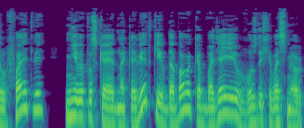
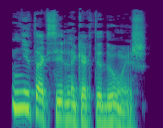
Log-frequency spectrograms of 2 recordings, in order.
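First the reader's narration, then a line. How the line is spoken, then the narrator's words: Laughing voices together. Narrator (Russian): засмеялись Сиды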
